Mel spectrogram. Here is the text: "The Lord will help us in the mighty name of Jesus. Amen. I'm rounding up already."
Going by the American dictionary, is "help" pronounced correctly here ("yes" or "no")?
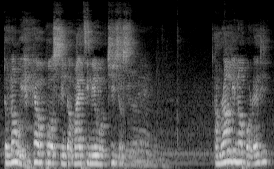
yes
